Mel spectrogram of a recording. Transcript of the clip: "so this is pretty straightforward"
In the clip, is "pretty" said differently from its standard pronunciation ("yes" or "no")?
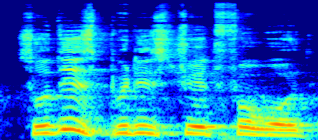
yes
